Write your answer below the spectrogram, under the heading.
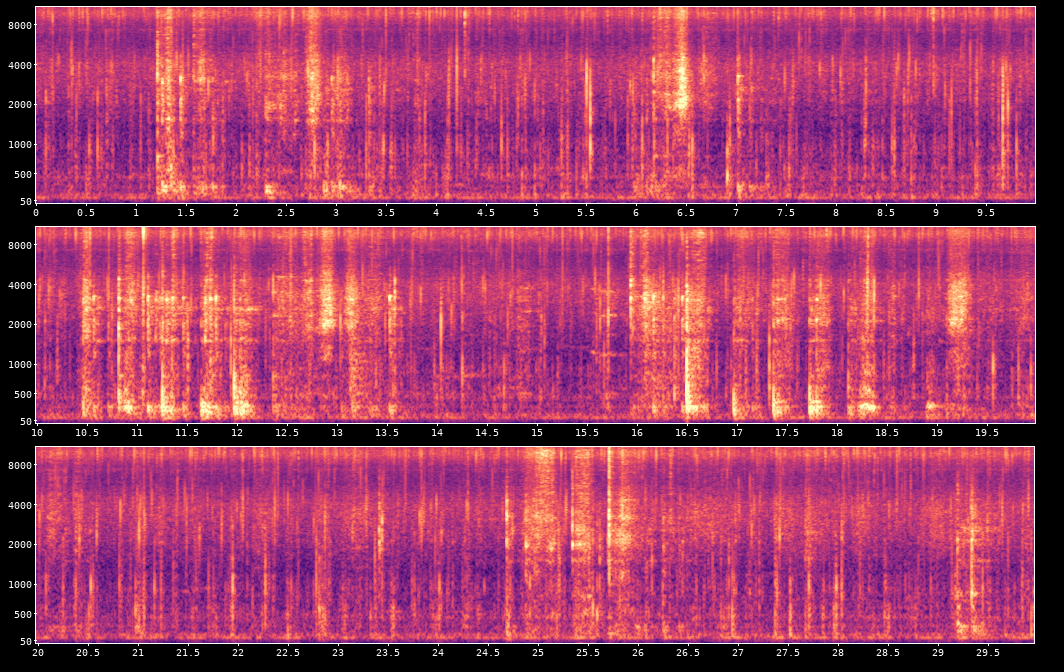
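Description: A utensil scraping and knocking against a frying pan at irregular intervals as the cooked bitter melon stir-fry is scooped out of the pan, over a faint sizzle.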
